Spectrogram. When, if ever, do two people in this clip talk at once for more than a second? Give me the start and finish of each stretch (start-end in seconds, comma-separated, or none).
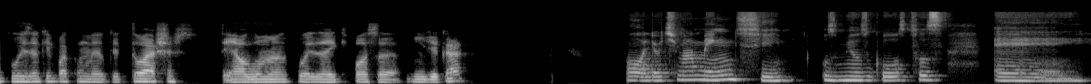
none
